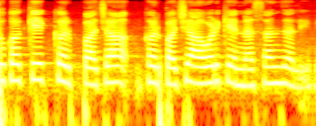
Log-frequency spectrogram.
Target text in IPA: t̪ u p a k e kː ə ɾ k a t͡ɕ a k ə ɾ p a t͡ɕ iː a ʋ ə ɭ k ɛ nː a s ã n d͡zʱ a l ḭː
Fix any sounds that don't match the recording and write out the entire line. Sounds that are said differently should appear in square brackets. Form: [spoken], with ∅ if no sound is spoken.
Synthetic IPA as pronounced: t̪ u [k] a k e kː ə ɾ [p] a t͡ɕ a k ə ɾ p a t͡ɕ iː a ʋ ə [ɽ] k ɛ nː a s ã n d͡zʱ a l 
